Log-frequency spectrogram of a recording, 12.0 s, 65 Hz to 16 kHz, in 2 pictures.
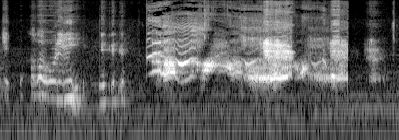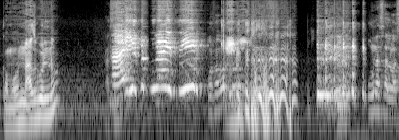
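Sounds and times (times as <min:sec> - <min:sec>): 
speech: 0:00.0 - 0:03.2, 0:06.0 - 0:07.0, 0:07.6 - 0:11.9
person voicing a strained inhaled shriek imitating a creature's scream: 0:02.2 - 0:05.2
laughter: 0:09.5 - 0:11.5.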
